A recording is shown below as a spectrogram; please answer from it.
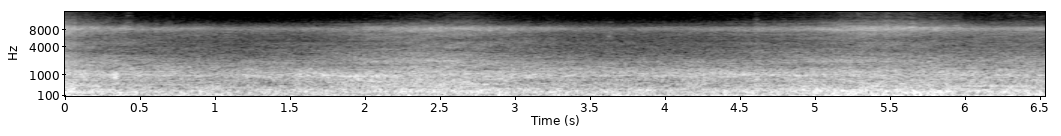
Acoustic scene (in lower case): street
